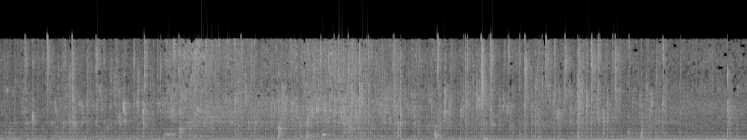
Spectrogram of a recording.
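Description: Cumin seeds, ginger and garlic fry in a hot pan for an Indian paneer curry, giving a steady, close crackling sizzle that runs unbroken throughout under a low hum.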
